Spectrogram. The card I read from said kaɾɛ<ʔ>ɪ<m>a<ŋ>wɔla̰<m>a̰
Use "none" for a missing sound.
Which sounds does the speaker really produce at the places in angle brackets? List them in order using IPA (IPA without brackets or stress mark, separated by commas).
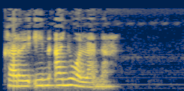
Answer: ʔ, n, ɲ, n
